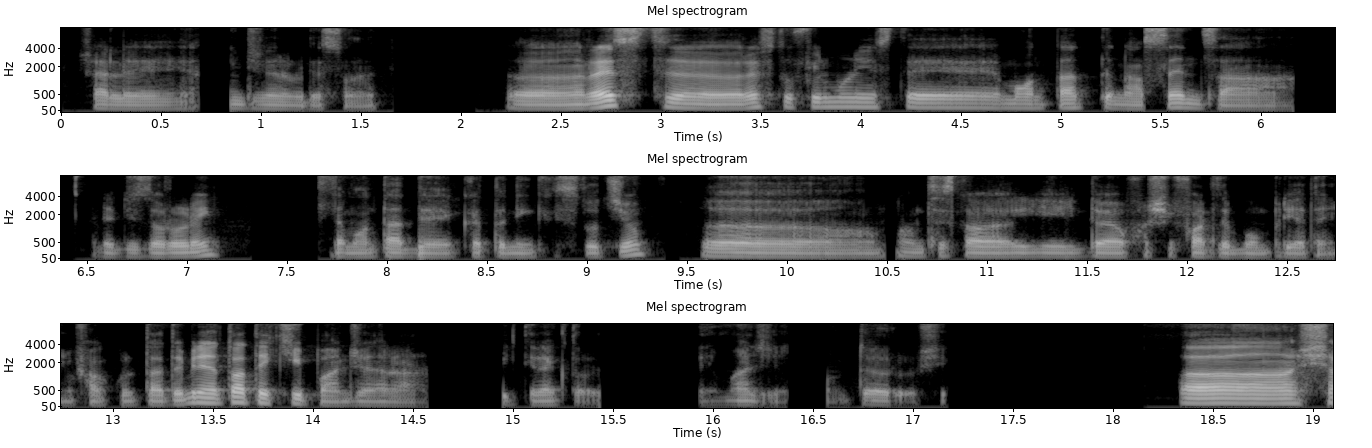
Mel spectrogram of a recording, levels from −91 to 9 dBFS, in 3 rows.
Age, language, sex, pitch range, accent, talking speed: 20-39, Romanian, male, 90-120 Hz, native, 140 wpm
